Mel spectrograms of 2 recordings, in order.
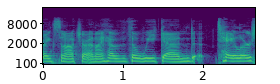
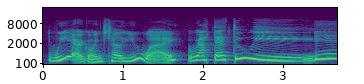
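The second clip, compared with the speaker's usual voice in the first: slow, higher, hammed-up French accent; horrible French accent; 3 semitones higher, much slower than usual. Host announcing the episode topic, horrible French accent. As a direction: draw it out in a bad mock French accent. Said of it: "That was a horrible French accent I just did".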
